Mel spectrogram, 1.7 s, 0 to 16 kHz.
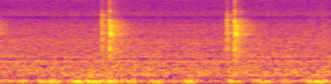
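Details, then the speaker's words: eBay 8 kW Chinese diesel heater at startup, fuel pump engaging about 30 seconds in, exhaust not yet hot, just before lighting with a low hum. Sharp light ticks about every 0.6 s over steady hum. Normal fuel pump priming. "okay it was just maybe 30 seconds and it started to engage a fuel so pump here"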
